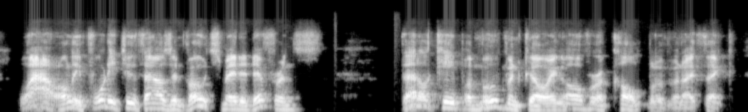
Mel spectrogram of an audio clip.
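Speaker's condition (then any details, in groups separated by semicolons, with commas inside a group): No condition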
